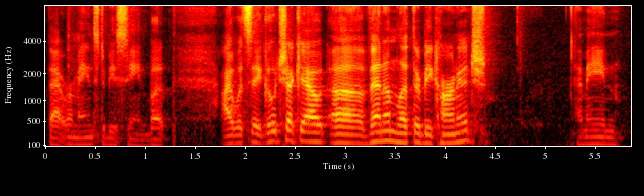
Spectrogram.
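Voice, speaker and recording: A man's voice: mid-range voice, animated, a little fast, pushed and bright. A man co-hosting a podcast, giving frank, opinionated takes in casual chat with lots of restarts. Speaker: podcast co-host.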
